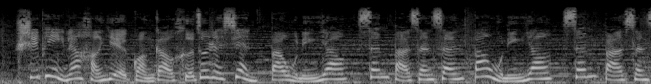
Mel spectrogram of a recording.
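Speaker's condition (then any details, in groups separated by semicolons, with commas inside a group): No condition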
